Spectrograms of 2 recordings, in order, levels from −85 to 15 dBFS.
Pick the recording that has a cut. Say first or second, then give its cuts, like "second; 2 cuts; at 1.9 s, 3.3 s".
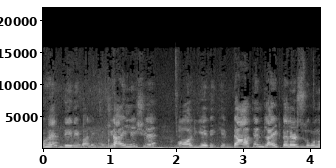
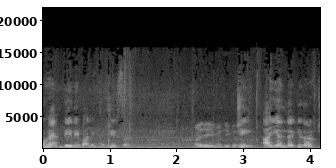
first; 1 cut; at 1.0 s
